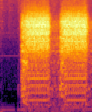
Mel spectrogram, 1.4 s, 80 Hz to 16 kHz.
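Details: Yukon Denali (GM 1998–2006 style) during key fob programming, lock pressed: two harsh, loud half-second electric buzzes as locks cycle — rear passenger door lock actuator faulty, needs repair.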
